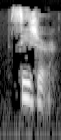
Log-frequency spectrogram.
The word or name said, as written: seizure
